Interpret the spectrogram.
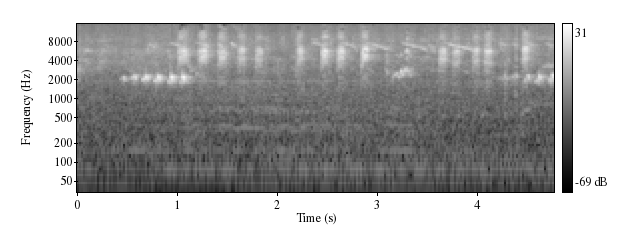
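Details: Bright, stuttering notes from a wild yellow-vented bulbul, repeated in two short bursts at the start and end, set against dense high-pitched bird chatter and cricket-like buzzing.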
